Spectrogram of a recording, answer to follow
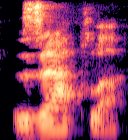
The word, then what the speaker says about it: Czapla: and then I thought how do you pronounce it properly zapla the CSI okay yeah I meant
